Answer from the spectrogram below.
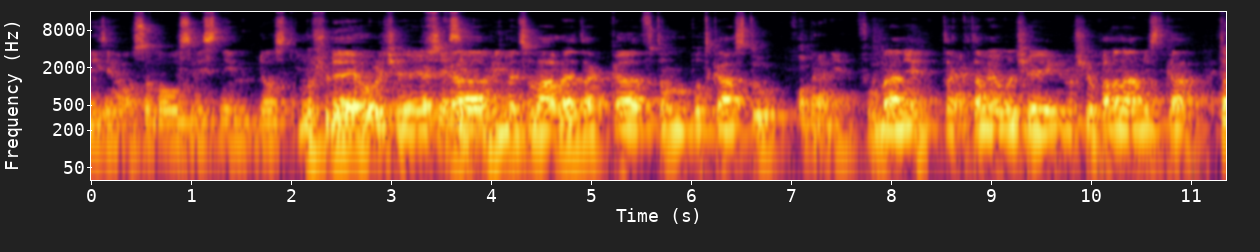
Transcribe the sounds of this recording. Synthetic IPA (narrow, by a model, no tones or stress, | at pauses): nizjɛɦoosobowsɪmɪslim | dost̪nofʃudɛjɛɦooblɪt͡ʃɛjjakviːmɛt͡somaːmɛt̪akft̪o̞mpo̞t̪kaːst̪u | ʔobɾaɲɛ | fʔobɾaɲɛt̪akt̪amjɛoblɪt͡ʃɛjdalʃiɦopananaːmɲɛst̪̚kat̪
